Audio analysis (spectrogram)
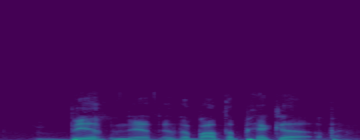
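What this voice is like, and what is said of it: Imitates another person's voice. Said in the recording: “That was my Dusty Rhodes.”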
